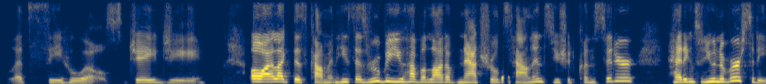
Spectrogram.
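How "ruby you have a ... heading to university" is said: normal talking voice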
